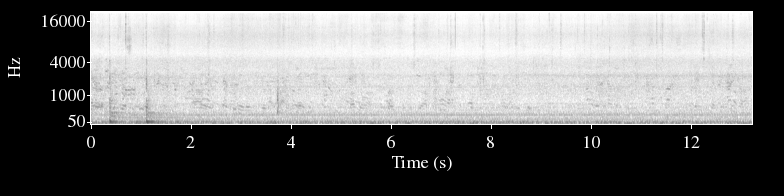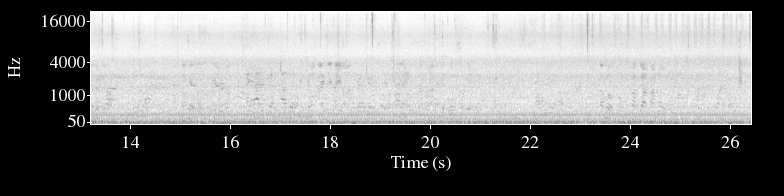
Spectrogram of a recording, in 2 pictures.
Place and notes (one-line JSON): {"title": "Chiang Kai-Shek Memorial Hall - Sound Test", "date": "2013-08-16 18:39:00", "description": "Sound Test, Sony PCM D50 + Soundman OKM II", "latitude": "25.04", "longitude": "121.52", "altitude": "8", "timezone": "Asia/Taipei"}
